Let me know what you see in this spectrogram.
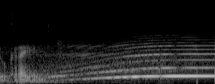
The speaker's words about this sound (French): Les sirènes retentissent à Kiev.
